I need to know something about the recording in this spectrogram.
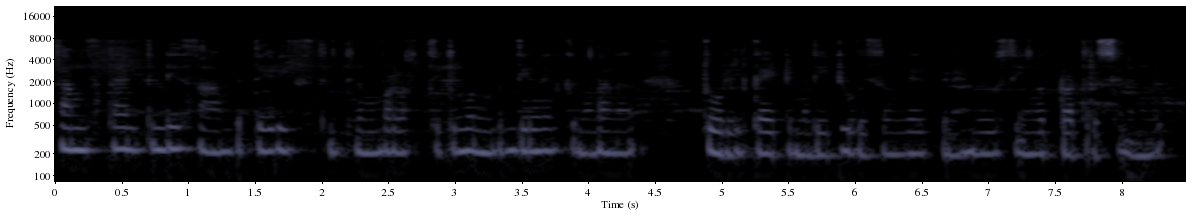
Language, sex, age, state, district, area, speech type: Malayalam, female, 18-30, Kerala, Wayanad, rural, spontaneous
